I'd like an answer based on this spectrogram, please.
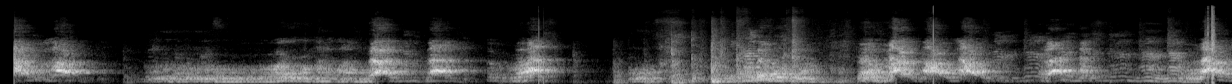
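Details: Dog barking while protecting a child; repeated sharp barks in bursts with short pauses, mixed with other noisy sounds.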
